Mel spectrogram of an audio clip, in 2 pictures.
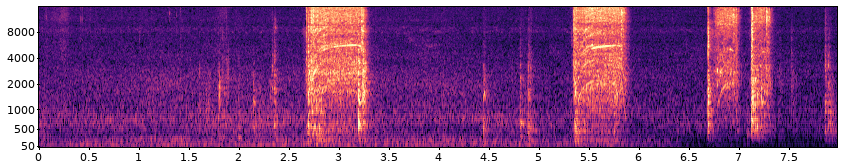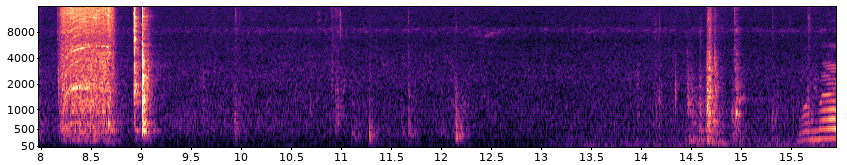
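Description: Short bursts from an impact driver spinning off fasteners on a copper motor during a scrapping teardown, about four loud rattling blasts separated by quieter handling clicks and clatter of parts.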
